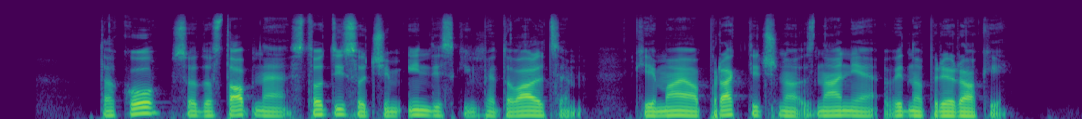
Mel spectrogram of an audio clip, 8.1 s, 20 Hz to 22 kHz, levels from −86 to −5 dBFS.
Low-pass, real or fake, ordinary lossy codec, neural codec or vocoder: 14.4 kHz; real; none; none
